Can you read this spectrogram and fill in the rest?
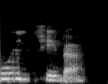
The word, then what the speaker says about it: Curitiba: Curitiba.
